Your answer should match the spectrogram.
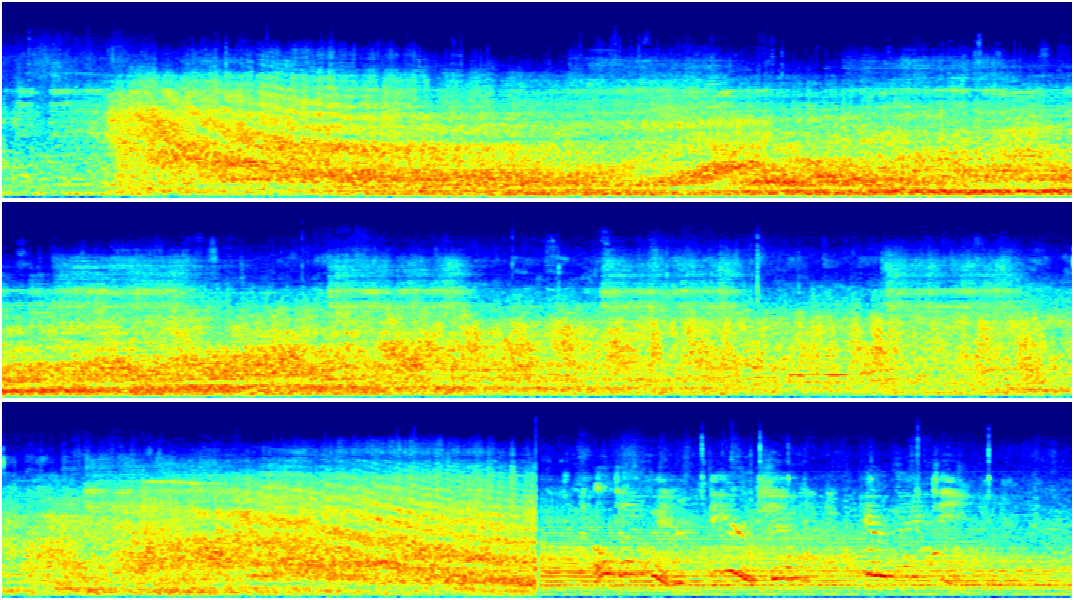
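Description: Swept-wing jet fighter in afterburner running loud as it makes low passes, its pitch falling as it goes by, once at the start and again late on. Near the end the jet noise cuts off abruptly and gives way to a different, steadier sound.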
